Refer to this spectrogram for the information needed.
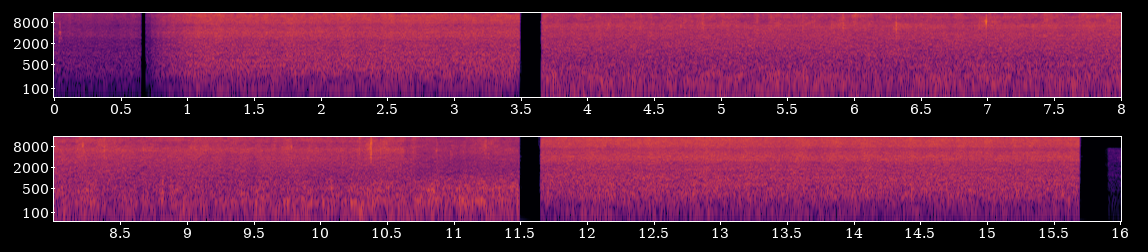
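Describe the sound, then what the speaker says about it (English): Torrential rainstorm with floodwater in Tongwei County, Gansu, China, a loud, dense, unbroken roar of rushing water and pounding rain that cuts out briefly twice, with no voices. "Extremely heavy rainstorm also occurred in Tongwei County, causing local disaster."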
